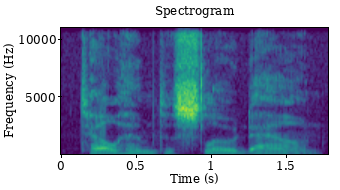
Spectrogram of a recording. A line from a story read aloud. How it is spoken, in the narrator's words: Guy in the middle yelled to me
